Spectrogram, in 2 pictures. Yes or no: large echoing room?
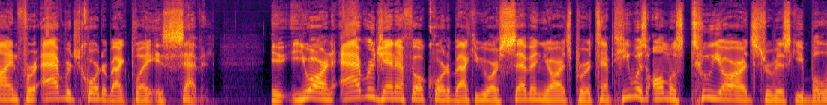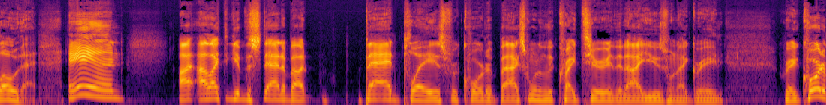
no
